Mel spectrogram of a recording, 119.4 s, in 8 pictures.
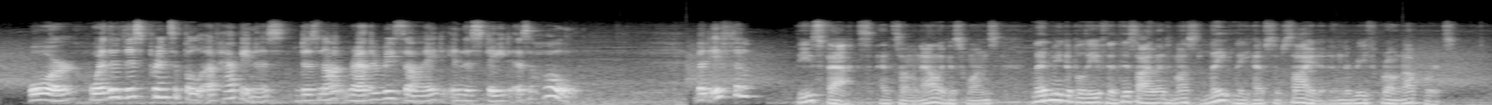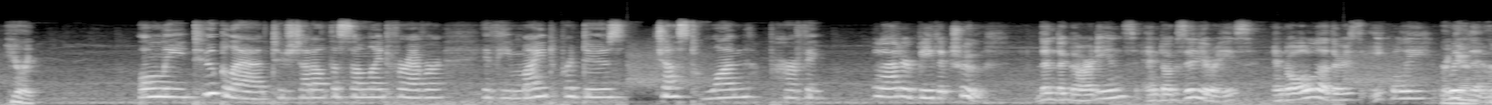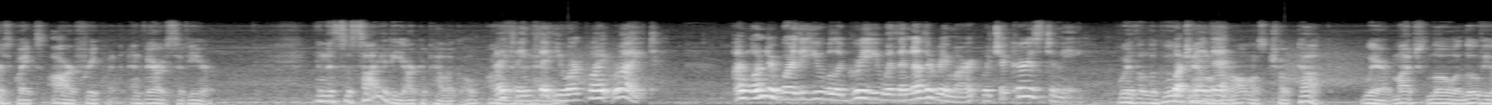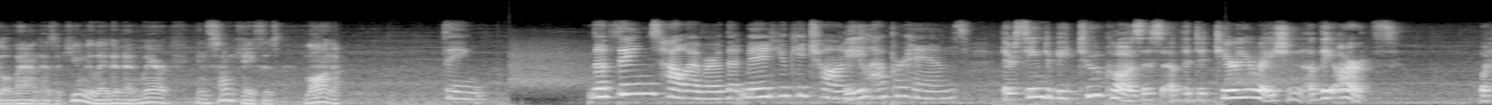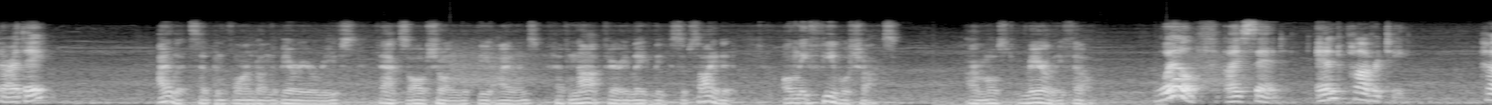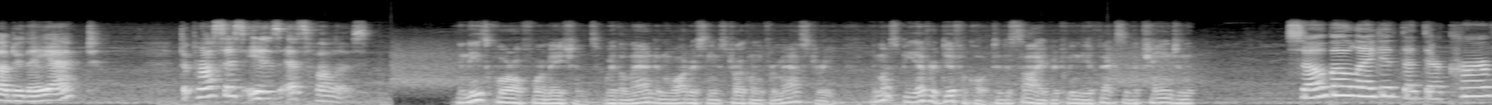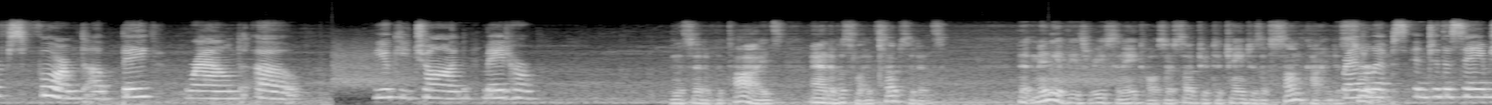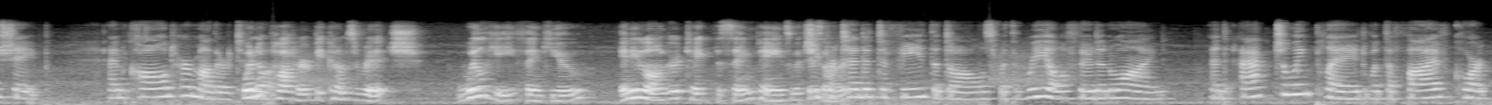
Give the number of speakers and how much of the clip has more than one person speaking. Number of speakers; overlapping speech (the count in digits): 3, about 5%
